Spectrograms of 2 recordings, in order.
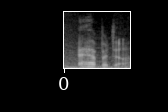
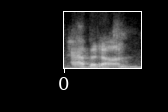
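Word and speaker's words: Abaddon: a nerd so I I looked up the the pronunciation from like the origins which is the Torah and you know the Jewish religion and there they pronounce it abidon so going to need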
